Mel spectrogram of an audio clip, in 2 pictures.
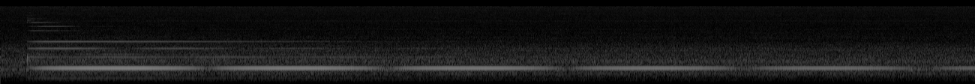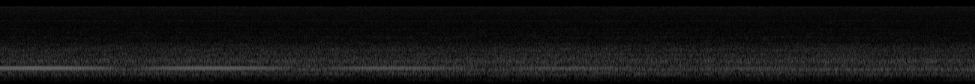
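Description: Singing bowl struck once, just after the start, ringing out with a slow pulsing waver, a swell about every two and a half seconds. Its higher overtones die out within a few seconds while the main tone fades away over some twenty seconds.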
